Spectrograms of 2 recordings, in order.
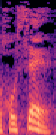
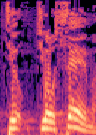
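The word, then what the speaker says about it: José: 那阿拉伯语是 Isa， Isa，那英文的耶稣哈，其实是拉丁文念嘛，不是这样，Jesus 那个 J，拉丁文念英文是 N H，对不对？San Jose。不是圣乔塞，对不对？Jose 那个 J 是念 H 嘛，是 Jose，不能念乔塞嘛，所以 Jesus 那个 G 不应该念 G 的嘛，所以 Jesus 应该是 H 的发音的话呢，比较像 Jesus。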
